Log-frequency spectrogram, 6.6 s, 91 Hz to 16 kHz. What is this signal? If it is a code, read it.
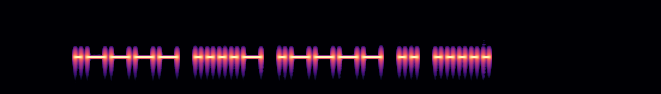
Morse code, heard as a keyed tone, about 20 wpm, 700 Hz. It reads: 141I5
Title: Five Challenging Letter-Number Combinations 20wpm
